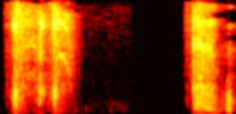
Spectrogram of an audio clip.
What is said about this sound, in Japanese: もうね、あの、なんだろうね、歳なのかね、もう咳込むね。 もうね、持病尺がね。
